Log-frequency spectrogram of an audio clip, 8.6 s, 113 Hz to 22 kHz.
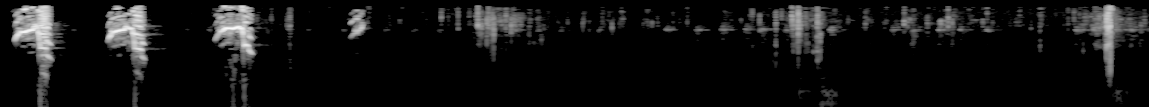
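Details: Young golden eagle at its Bucovina nest, 27 July 2021, calling while standing over hare prey from its mother. Three loud, shrill falling cries in rapid sequence, followed by near silence with faint ticks.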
